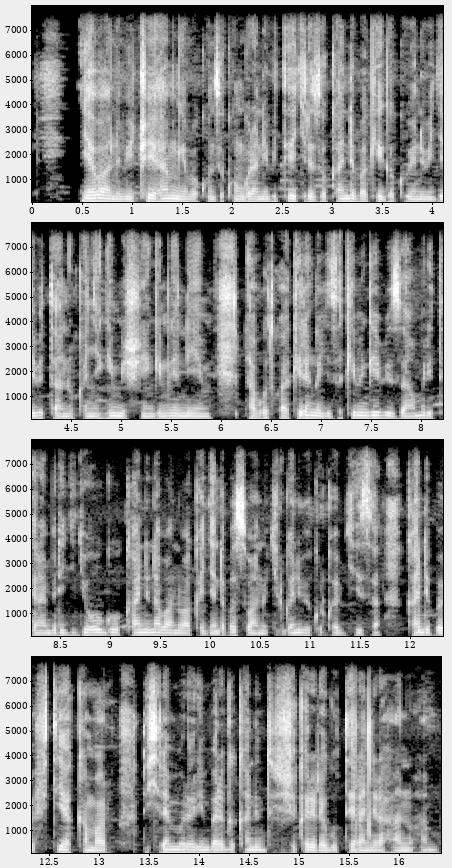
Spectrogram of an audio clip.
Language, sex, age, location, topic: Kinyarwanda, female, 50+, Nyagatare, education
